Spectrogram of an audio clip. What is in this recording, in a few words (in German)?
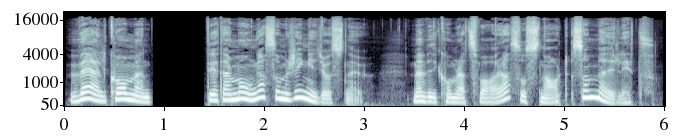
schwedisch, Telefonansagen, weiblich; Sprecherin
